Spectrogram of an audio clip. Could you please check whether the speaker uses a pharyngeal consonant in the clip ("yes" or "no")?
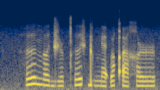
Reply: no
